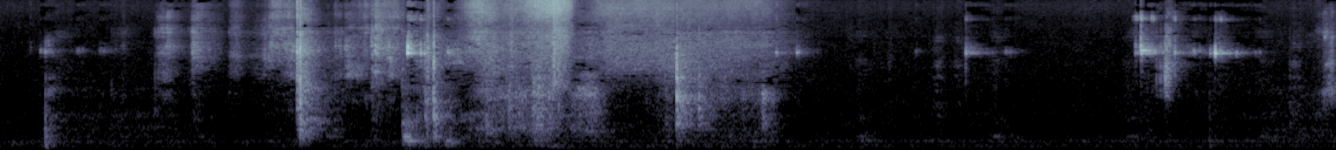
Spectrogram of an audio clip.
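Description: Plastic bottle cap knocking and scraping on a hard stone floor as a kitten bats and paws at it: scattered light clicks, then a busy run of clattering and scraping in the middle, and a few more light knocks near the end.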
